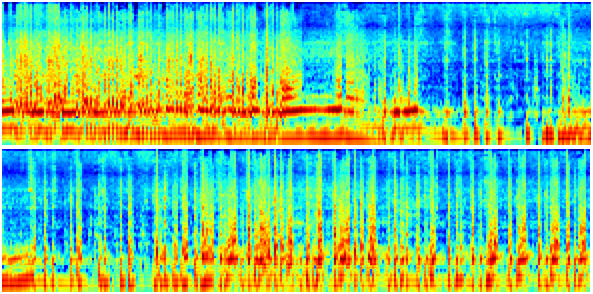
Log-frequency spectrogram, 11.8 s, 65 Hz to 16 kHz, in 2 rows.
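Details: 2000 Honda CR-V with B20Z engine: uneven, stumbling beat that sags, nearly dies, then restarts and runs ragged; the engine misfires and stalls.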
